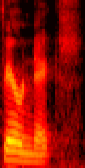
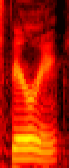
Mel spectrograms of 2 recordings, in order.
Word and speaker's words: pharynx: back of the throat not pronounced fair Nicks its pharynx that rhymes with Lynx larynx also that's your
